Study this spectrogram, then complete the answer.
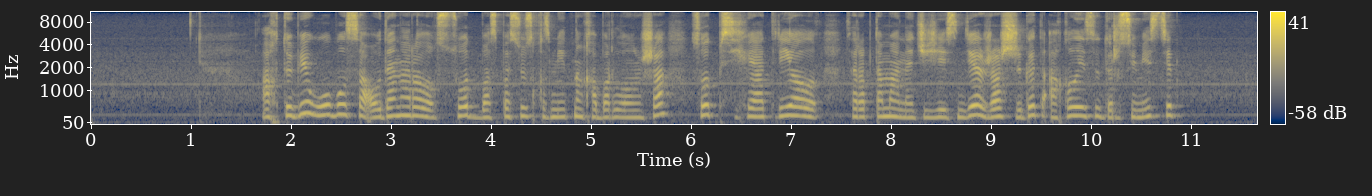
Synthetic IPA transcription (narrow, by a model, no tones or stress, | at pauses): ɑqt̪ɵbewo̞blˠəsəʔɑwd̪ɑnɑɾɑlˠəqso̞t̪̚bɑspɑsɵzqʰəzme̞t̪ɪnɪŋχɑbɑɾlˠɑwənʃɑ | so̞t̪̚psiχiat̪ɾʲijalˠəq̚sɑɾɑpt̪ɑmɑnæt̪ijʒe̞sɪnd̪e̞ʒɑsʒ̥ɪɡʲɪt̪ɑqəlˠesɪd̪ʊɾəse̞me̞sd̪e̞p̚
